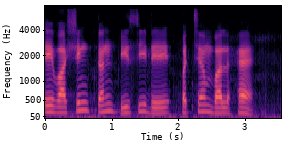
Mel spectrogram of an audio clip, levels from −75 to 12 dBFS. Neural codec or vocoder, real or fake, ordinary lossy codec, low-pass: codec, 24 kHz, 1.2 kbps, DualCodec; fake; none; 7.2 kHz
